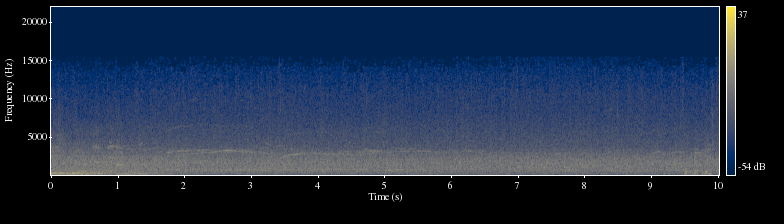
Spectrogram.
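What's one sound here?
A crowd claps its hands.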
